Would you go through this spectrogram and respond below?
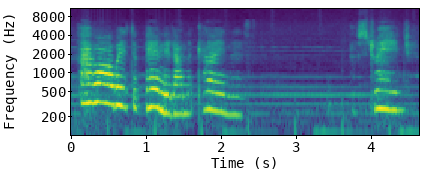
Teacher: you hear how there's no r in strangers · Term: non-rhotic accent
